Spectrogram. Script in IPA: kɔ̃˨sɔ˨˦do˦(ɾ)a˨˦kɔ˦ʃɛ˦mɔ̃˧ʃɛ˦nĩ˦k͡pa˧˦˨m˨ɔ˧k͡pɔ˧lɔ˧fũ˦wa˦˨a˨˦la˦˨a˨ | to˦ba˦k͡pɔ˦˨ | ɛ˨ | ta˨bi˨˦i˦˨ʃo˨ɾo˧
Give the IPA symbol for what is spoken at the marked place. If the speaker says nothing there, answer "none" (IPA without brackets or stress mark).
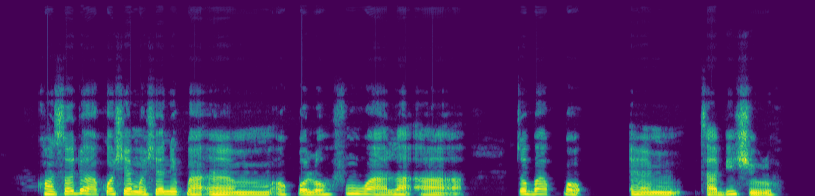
none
